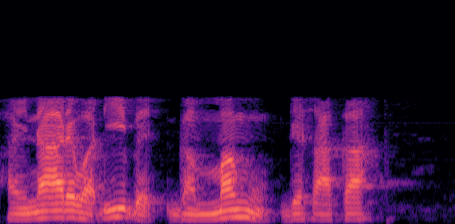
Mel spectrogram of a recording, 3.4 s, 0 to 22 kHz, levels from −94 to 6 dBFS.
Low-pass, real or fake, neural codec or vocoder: 3.6 kHz; real; none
